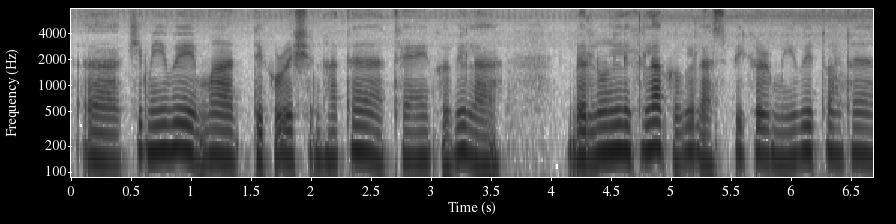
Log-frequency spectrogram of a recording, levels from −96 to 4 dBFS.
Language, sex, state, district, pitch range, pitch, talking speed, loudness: Rengma, female, Nagaland, Kohima, 145-170 Hz, 155 Hz, 115 wpm, -17 LUFS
